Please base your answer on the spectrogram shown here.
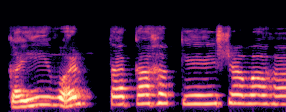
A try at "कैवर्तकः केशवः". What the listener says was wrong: कः न वक्तव्यं कः हाफ् का कैवर्तकः हाफ् हेच् वक्तव्यं हा कः हा कः हा हा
